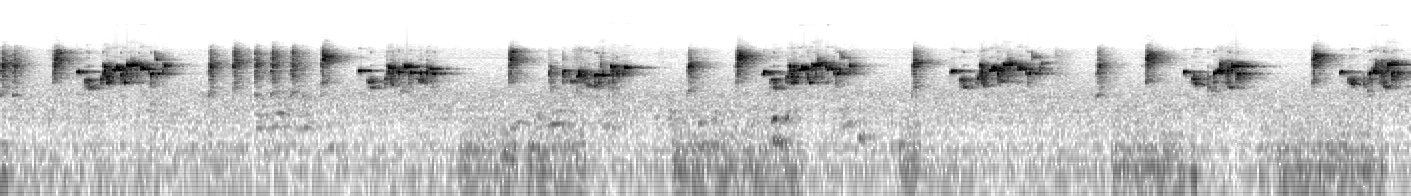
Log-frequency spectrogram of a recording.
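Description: A bulbul sings short, bright phrases, opening with quick chirps and ending in a warbled flourish.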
